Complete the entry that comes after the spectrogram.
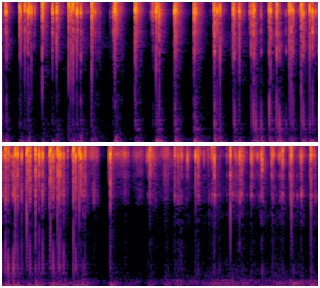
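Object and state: Ceramic candle pot lid tapped with nails.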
